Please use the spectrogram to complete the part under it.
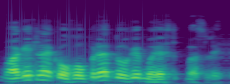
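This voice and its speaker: An older man narrating a story in a steady, clear reading voice. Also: fairly high pitch, fairly quick. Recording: dull lo-fi recording.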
